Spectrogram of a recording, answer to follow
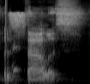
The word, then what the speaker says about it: Petsalis: I was saying Petsalis instead of Yeah, that's all Petsalis.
